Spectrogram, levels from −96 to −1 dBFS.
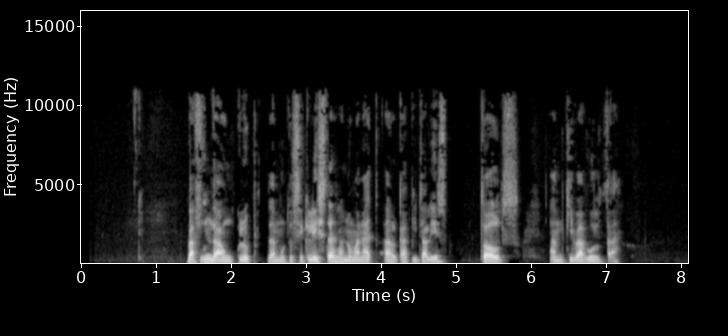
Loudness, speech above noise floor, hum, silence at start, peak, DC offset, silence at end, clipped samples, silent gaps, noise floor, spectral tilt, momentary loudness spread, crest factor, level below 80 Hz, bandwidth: -21 LUFS; 57 dB; none; 1.4 s; 0 dBFS; under 0.1%; 0.95 s; under 0.1%; none; -77 dBFS; -6 dB/octave; 12 LU; 22 dB; -58 dBFS; 11.5 kHz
